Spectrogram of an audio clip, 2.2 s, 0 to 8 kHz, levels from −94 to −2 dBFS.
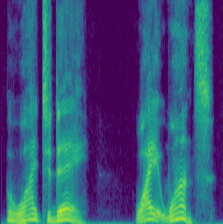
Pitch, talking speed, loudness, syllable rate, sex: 150 Hz, 190 wpm, -17 LUFS, 4.3 syllables/s, male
